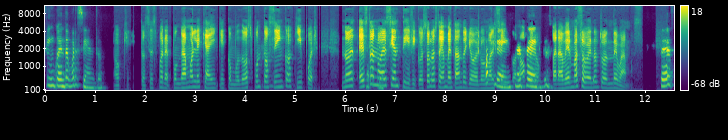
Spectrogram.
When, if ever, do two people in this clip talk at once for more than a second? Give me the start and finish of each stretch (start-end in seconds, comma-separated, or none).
8.8-10.0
